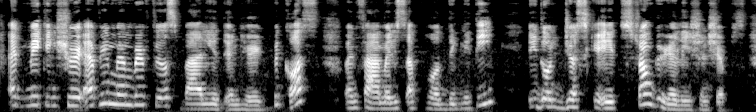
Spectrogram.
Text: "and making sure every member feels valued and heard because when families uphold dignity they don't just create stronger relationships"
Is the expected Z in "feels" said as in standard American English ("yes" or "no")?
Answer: no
